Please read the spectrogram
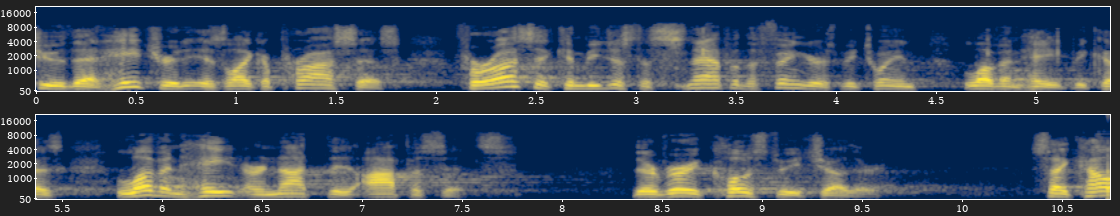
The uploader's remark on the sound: Sermon audio from FIBC Copenhagen, from Sunday, May 1, 2016.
